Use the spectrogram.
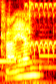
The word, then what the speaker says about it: Cayenne: say your name is cayenne yes it's pronounced like the pepper I'm alive that's a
